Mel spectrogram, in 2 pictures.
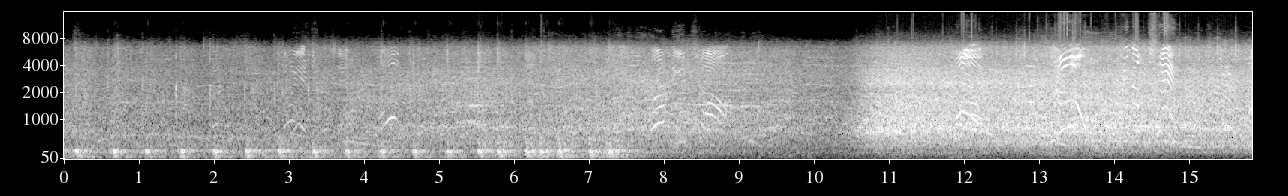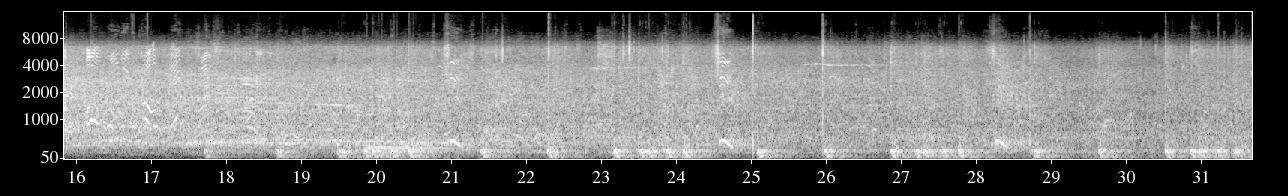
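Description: Football crowd in a stadium stand: a regular low thumping about two to three times a second, then a sudden swell of crowd noise with whistling about ten seconds in that lasts some seven seconds, after which the steady thumping returns.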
